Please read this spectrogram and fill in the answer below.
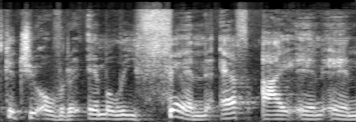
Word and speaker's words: Finn: But now let's get you over to Emily Finn, F-I-N-N, not F-L-I-N-N.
